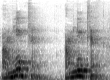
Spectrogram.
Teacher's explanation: the first syllable, the first word, in this case, is not stressed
